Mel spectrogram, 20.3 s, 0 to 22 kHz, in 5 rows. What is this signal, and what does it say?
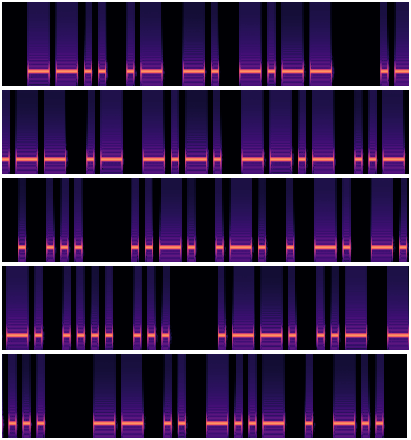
Morse code, heard as a keyed tone, about 17 wpm, 700 Hz. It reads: ZANY JACQUES FRENCHS PUB MIXED
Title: Pangram Challenge v2 - 17wpm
